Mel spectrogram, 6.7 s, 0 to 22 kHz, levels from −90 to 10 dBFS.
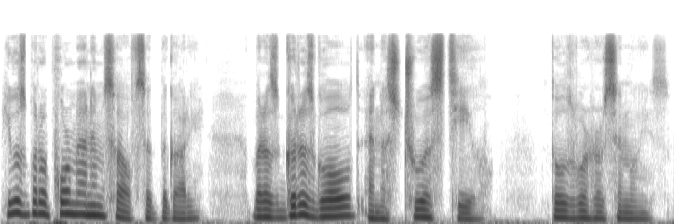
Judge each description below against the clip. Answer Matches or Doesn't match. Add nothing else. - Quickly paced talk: Doesn't match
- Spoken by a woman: Doesn't match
